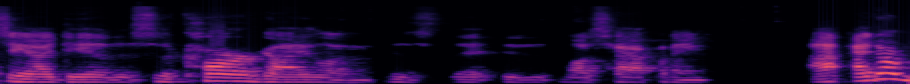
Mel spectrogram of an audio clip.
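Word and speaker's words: Kharg: That's, I think they pronounce it Karg Island.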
